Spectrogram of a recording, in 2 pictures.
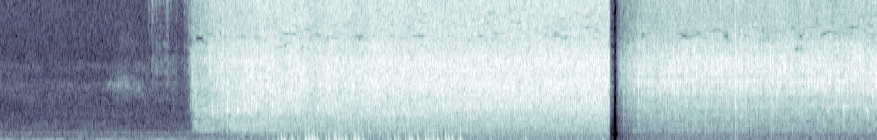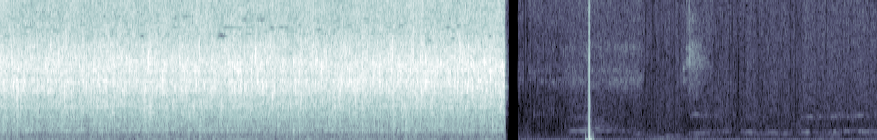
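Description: Chicken breast frying in hot oil, a steady sizzle that starts about a second in, breaks off for an instant midway, and cuts off suddenly near the end. A single click follows.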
